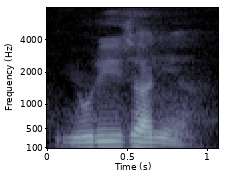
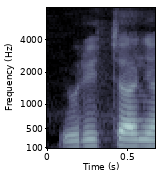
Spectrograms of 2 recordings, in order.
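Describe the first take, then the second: First: The consonant starting 잔 is plain. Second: The consonant starting 잔 is tensed. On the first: The speaker calls it right. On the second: The speaker calls it wrong.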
